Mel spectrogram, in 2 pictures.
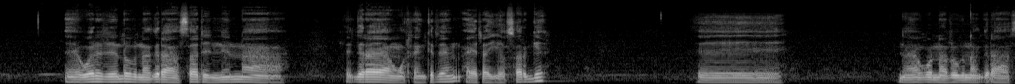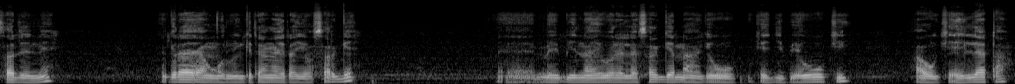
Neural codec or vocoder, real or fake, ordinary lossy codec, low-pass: vocoder, 44.1 kHz, 128 mel bands, Pupu-Vocoder; fake; none; none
